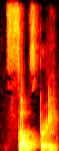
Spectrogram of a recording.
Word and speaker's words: Salisbury: or solace burry and that I in the middle is not pronounced at all and the word is just kind of very short when you hear it but it's slightly longer when you see it spelt and so it's Salisbury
